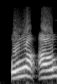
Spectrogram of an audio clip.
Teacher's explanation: ओ, औ कंठ और ओठ के माध्यम से बोले जाते हैं, इन्हें कंठोष्ठ कहा जाता है।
